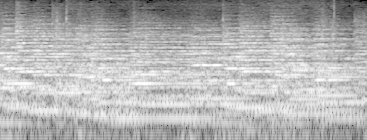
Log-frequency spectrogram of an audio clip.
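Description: A team of bell ringers rings church bells in Tynemouth, and the overlapping strikes make a steady, dense wash of ringing tones. The ringing sounds loud and continuous with no speech.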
